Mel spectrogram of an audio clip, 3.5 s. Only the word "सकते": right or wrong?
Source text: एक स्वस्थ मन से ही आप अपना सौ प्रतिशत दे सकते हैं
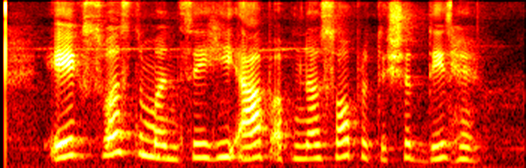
wrong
